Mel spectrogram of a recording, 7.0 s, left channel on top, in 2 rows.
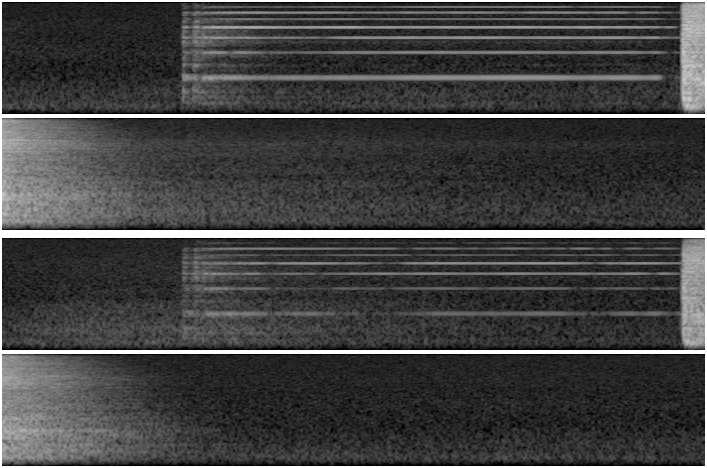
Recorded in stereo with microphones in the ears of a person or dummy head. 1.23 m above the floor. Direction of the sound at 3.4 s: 35° left (ahead or behind).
